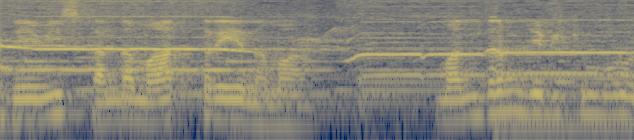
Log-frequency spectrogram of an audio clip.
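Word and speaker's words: स्कन्दमात्रे: സ്കന്ദമാതാ യശസ്വിനി ഓം ദേവി സ്കന്ദമാത്രേ നമഃ മന്ത്രം ജപിക്കുമ്പോൾ ഉച്ചാരണത്തിൽ ഒരു കാര്യം ശ്രദ്ധിക്കണം സ്കന്ദമാത്രേ എന്ന് തന്നെ പറയണം മുൻ ദേവിമാരുടെ മന്ത്രങ്ങൾ പറഞ്ഞതുപോലെ മാതായെ എന്ന് പറയരുത് സ്കന്ദമാത്രേ എന്ന് പറയുക ഇവിടെ ഓം ദേവി സ്കന്ദമാത്രേ നമഃ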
